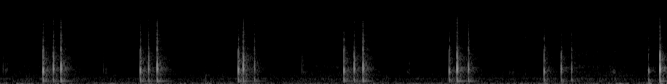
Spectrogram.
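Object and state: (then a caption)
Plastic peanut jar lid tapped. Fingertips tap the red plastic lid of a medium clear plastic jar full of peanuts. Quick, dry, hollow clicks come in short rhythmic bursts of about three taps each, each dying away almost at once, with quiet pauses between bursts.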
